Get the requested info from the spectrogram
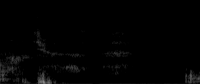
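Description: Near silence on the commentary track, with one brief, faint vocal sound from a host about half a second in, like a whisper or breath.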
